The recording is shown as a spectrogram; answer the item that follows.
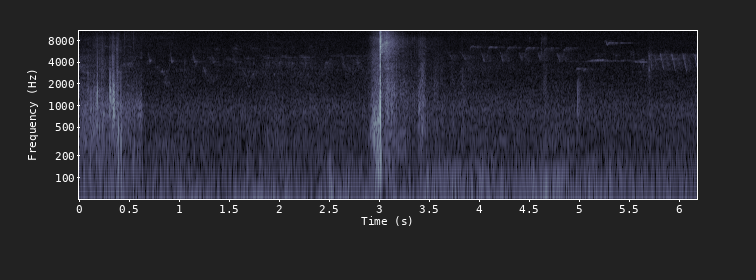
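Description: Golf driver striking a ball off the tee about three seconds in: one sharp crack.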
